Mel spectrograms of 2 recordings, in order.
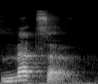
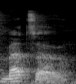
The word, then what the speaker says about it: mezzo: you go to pronounce met so please make sure you're getting a bit of a T sound in there met so-and-so met so means medium and so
